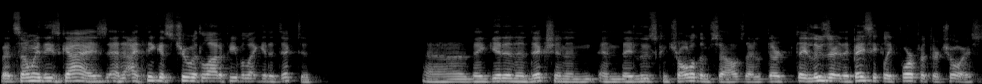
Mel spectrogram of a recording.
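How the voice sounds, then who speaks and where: A man with a fairly high voice talks at a very fast pace with fairly even intonation. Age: 60s. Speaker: former prison education director and author. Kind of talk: podcast interview. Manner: halting, many repeated words.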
